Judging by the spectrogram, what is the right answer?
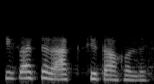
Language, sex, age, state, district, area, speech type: Bengali, female, 30-45, West Bengal, Darjeeling, urban, conversation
